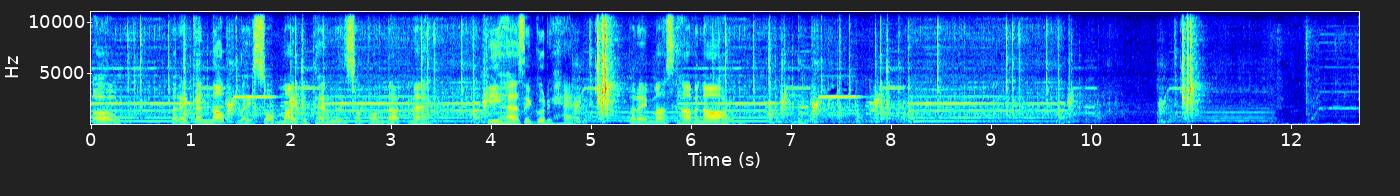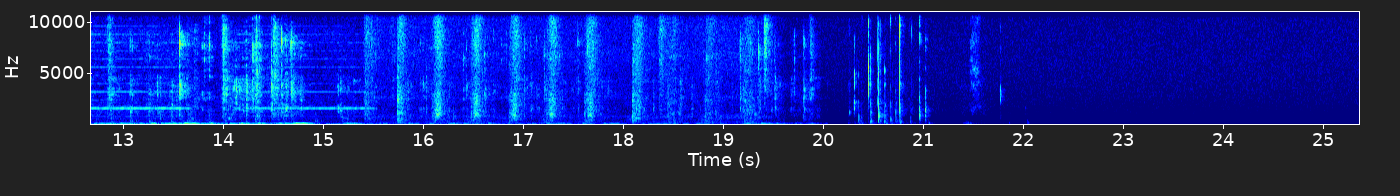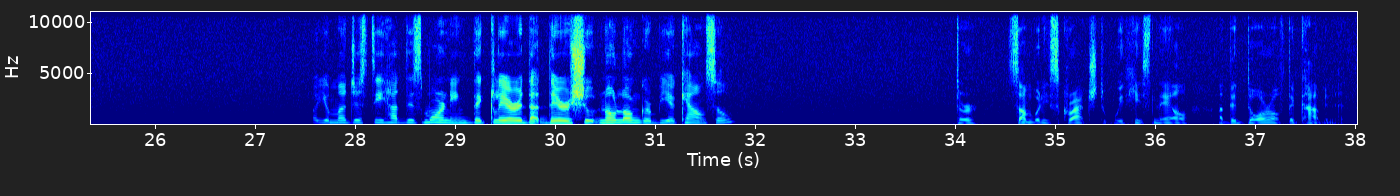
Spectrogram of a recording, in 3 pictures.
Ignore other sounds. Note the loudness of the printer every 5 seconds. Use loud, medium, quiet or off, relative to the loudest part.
loud, loud, medium, quiet, off, off, off, off.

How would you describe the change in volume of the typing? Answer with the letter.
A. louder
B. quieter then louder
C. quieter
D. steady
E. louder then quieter
B.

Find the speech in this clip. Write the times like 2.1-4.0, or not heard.
0.0-7.2, 27.6-31.8, 34.0-37.9.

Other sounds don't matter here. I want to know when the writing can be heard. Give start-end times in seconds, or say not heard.
not heard.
